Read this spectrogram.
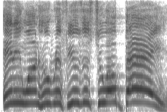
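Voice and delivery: loud, slow royal proclamation; king's decree. Acted. Preacher booming the king's decree to the crowd. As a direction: bellow out the decree slowly.

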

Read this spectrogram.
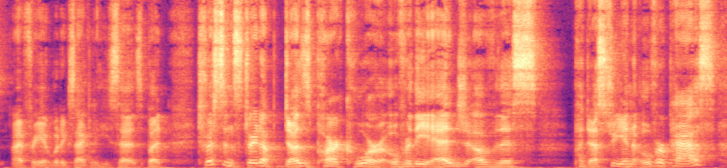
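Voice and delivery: ordinary talk, nothing marked

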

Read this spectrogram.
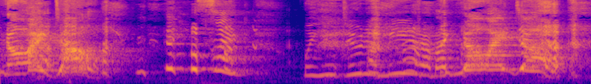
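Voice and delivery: retelling a back-and-forth with her husband, laughing; laughing quoted denial. Retold or imitated. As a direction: deny it while cracking up.

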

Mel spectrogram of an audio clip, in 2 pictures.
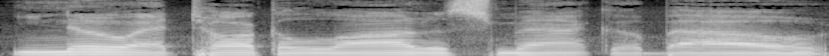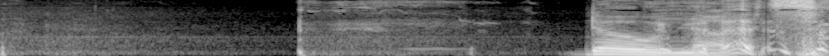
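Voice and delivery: very slow with a long pause; half-speed playback. Retold or imitated. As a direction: stretch it like a slowed recording. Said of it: "even the shortest pause becomes an eternity on half speed".

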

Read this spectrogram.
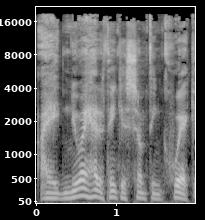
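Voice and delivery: ordinary delivery

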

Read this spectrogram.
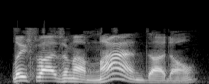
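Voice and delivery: ordinary talk, nothing marked

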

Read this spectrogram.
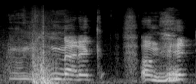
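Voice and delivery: mock cry for a medic; wounded soldier gasping. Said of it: "Jack plays wounded soldier".

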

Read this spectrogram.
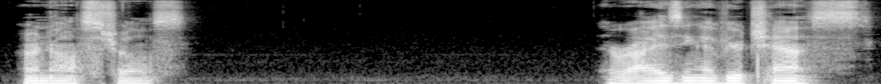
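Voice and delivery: calm, even meditation voice with long pauses; guided meditation. Acted. Host guiding listeners to settle into the body, calm guided meditation. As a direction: guide them gently into stillness, one phrase at a time.

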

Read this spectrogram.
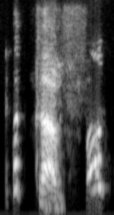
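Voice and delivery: high-pitched retold shock; baffled disbelief. Wrestler reacting to a stranger's insult, incredulous. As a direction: act out being floored, voice shooting up.

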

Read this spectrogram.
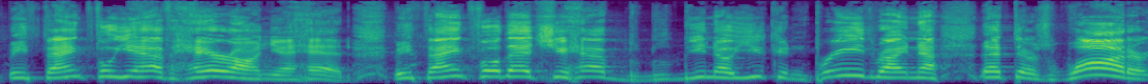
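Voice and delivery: hammed-up be thankful lecture; silly preaching. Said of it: "being silly with them".

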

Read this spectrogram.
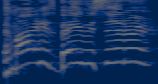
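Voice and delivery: high-pitched, mock-indignant question; indignant retort. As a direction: throw it back as an affronted comeback. Repeats Cain's indignant retort.

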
